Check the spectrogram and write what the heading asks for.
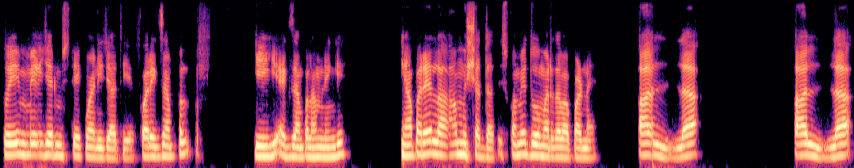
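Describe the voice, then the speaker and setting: A man explains tajweed rules in a recorded lesson, his slightly high voice clean and steady at a moderate pace. He patiently goes over examples again and again, raising questions and answering them himself, in a dry, lo-fi recording.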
